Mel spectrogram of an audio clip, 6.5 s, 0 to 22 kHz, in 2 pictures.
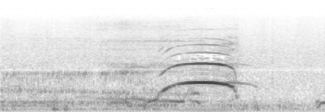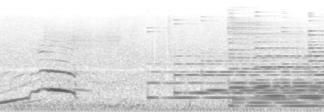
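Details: A harp seal pup, about 10 days old, on spring pack ice off Canada's coast gives two wailing, arched cries that rise then fall, followed by music.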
